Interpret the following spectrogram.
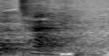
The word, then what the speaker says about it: attack: In fact, the word attack, as spelled on the board, is pronounced exactly the same as if we have a small nail, which can be called a tack in English.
